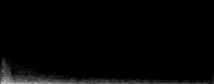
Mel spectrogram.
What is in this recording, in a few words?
Kick Trunk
